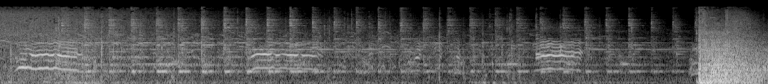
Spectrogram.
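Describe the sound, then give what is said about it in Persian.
A spoon bangs rapidly and steadily on a metal dish to scare birds away, with many even metallic strikes running throughout and a louder burst of noise near the end. “یه نفر با یه قاشق روی ظرف فلزی میزنه و پرنده ها رو فراری میده”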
